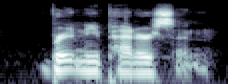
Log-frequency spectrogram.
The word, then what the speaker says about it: Brittany Pedersen: He's also the husband to presumptive Democratic candidate for Congress, Brittany Pedersen. What district is it? 7? – You pronounced both of our names correctly, which is like a thing that never happens.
